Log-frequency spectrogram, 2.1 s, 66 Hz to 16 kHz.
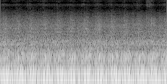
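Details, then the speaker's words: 2014 Range Rover Sport supercharged V8, previously had head gasket job: lumpy loping rough idle, severe misfire that started while overtaking; compression test shows two dead cylinders at zero compression, suspected stuck or bent valves or seat problem. "the guy said he was trying to overpass and it just started misfiring did a compression we got two dead cylinders zero compression"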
